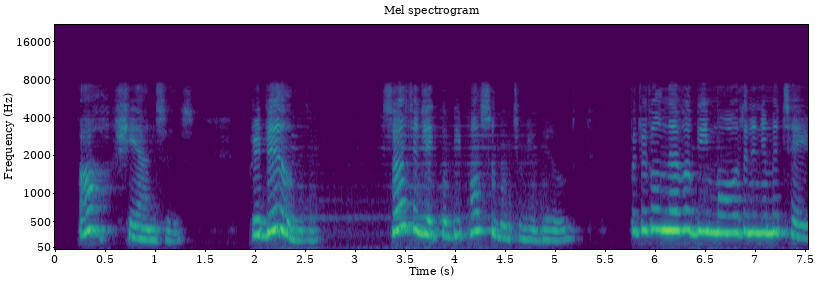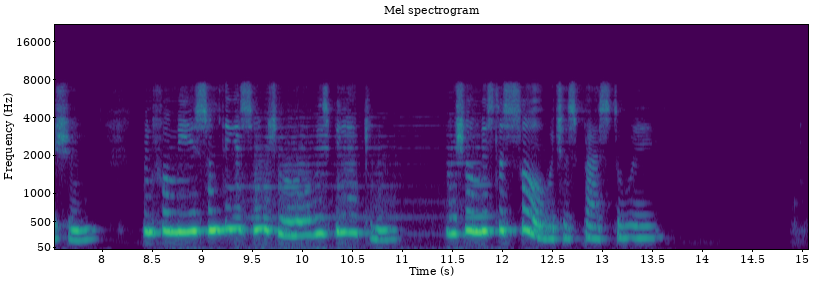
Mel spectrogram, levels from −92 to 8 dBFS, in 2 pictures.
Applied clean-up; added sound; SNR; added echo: neural separator model SepFormer DNS4.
